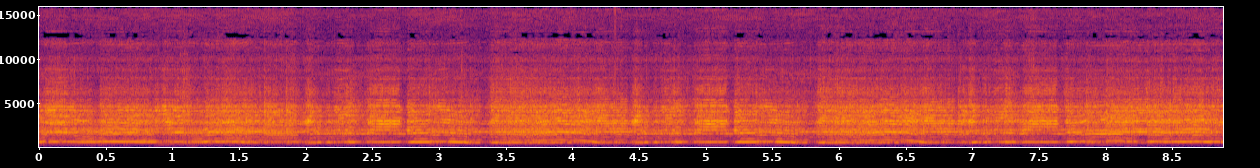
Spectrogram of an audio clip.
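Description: A Gemmy Grave Raver animated dancing skeleton playing its built-in dance song, with a synthesized singing voice, from its own speaker.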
